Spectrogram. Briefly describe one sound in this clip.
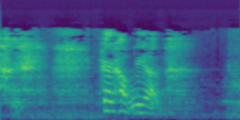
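A girl speaks brightly and with animation.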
